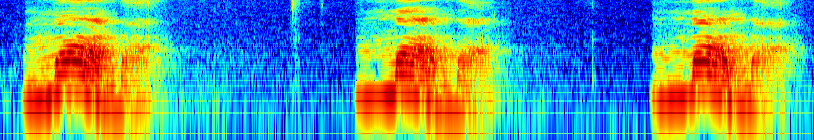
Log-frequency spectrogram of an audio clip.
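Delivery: MA-ma, first syllable of "mama" held longer; stress on first syllable. Shown as a demonstration. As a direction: lengthen the first "ma" in "mama", second short. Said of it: "One of syllables I pronounce longer".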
